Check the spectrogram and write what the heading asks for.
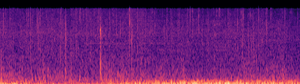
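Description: Fire crackling over a low steady rumble: the sound effect of a blazing magical sword.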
